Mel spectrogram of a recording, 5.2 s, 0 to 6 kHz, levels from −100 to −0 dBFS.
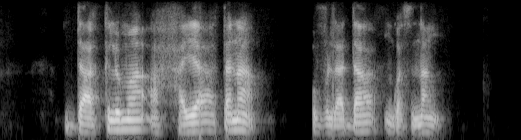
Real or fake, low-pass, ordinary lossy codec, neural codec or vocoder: real; 5.4 kHz; Opus, 16 kbps; none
